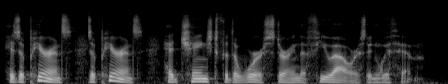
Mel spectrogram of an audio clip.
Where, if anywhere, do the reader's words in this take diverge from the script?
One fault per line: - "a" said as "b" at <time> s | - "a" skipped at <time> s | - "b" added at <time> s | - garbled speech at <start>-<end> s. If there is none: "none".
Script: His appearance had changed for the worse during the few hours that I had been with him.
- "appearance" added at 0.9 s
- "that I had" skipped at 3.7 s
